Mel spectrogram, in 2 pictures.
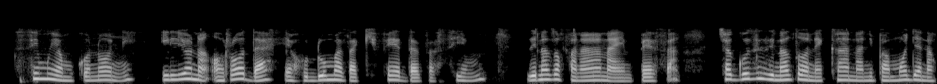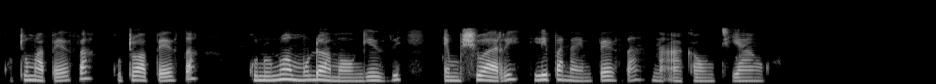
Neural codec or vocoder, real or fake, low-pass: none; real; 5.4 kHz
